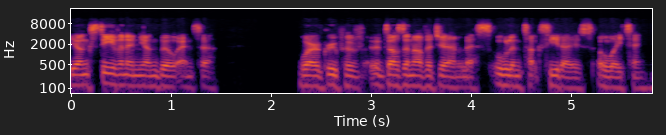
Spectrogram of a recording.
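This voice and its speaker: Guy narrating script directions at a table read, really crisp bright voice, dry close sound. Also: mid-range voice, level tone, a little fast, no room sound. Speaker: stage directions reader.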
